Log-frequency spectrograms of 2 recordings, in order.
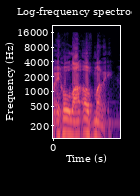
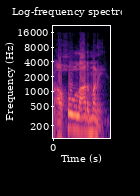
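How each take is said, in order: First: The words 'lot of' are said in full. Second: The words 'lot of' are shortened to 'lotta'. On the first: "instead of" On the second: "L O T T A"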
